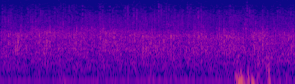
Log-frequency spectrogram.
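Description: A steady round of applause from a crowd, many hands clapping in a dense, hissing wash that holds even throughout, with a couple of low thumps near the end.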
